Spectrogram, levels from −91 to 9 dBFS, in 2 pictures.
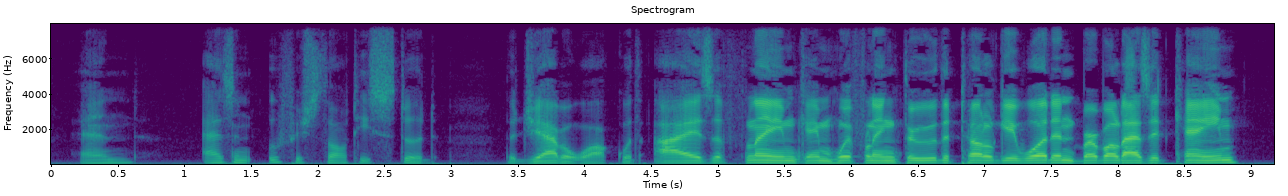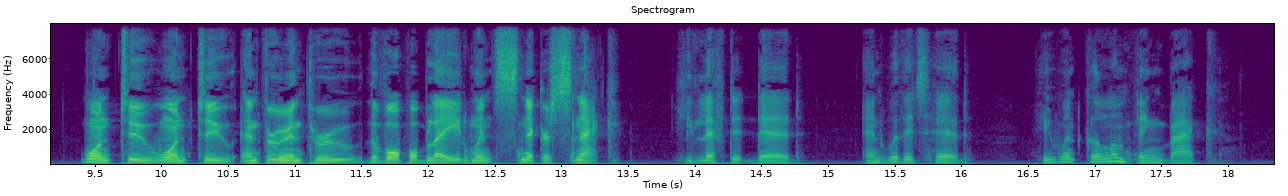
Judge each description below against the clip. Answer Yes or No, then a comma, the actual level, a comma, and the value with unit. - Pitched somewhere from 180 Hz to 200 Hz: No, low, 115 Hz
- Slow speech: No, average, 165 wpm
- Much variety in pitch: No, average, 3.0 semitones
